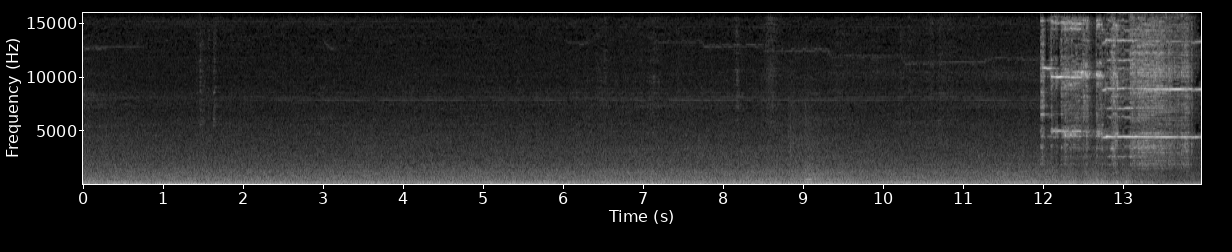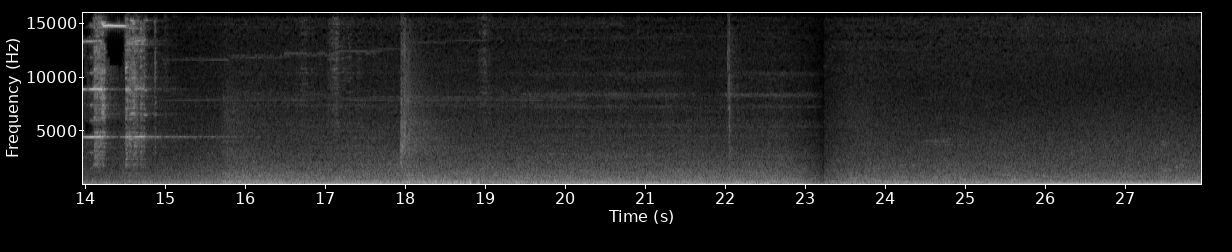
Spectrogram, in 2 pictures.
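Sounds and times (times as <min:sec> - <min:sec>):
high metallic squeal: 0:12.0 - 0:16.1.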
